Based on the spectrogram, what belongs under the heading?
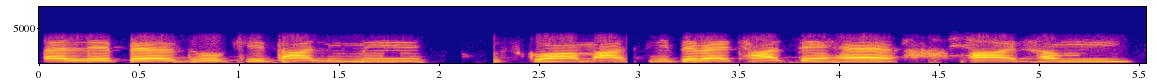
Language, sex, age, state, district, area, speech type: Hindi, female, 18-30, Bihar, Samastipur, rural, conversation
